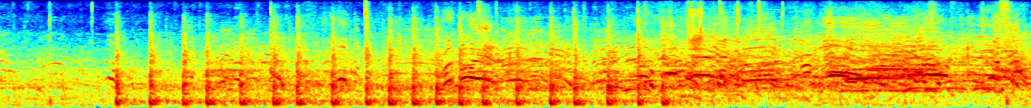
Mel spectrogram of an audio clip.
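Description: Soccer field sound: many voices shouting and calling over one another, louder from about halfway through. Under them, in the first part, runs a string of sharp knocks, several a second.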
